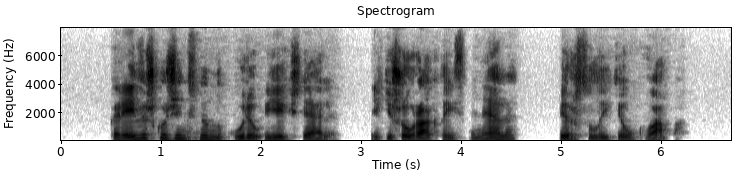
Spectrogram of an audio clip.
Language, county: Lithuanian, Panevėžys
